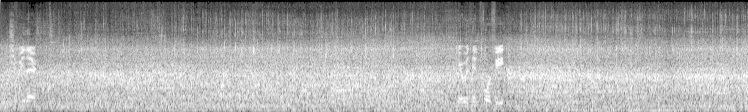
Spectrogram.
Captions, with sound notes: - It should be there. (engine rumbling) You're within four feet.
